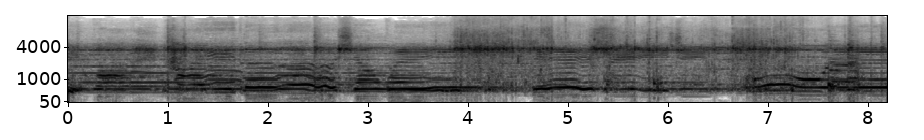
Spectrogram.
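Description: Background music: a high-pitched sung melody with little bass.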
